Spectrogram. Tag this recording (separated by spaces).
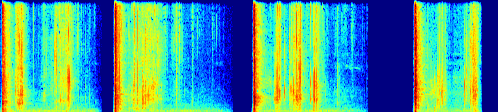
crunch watermelon fruit splash guts blood splatter human slush bones gush impact punch flesh splat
